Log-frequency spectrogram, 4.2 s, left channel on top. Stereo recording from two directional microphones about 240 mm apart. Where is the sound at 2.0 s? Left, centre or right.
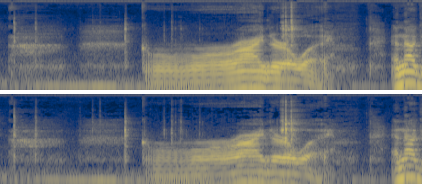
Left.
